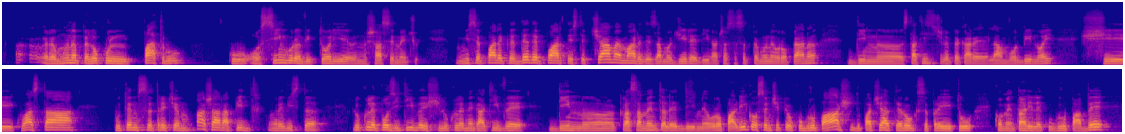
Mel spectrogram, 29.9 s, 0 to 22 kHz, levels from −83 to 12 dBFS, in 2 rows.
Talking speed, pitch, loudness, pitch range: 145 wpm, 135 Hz, -19 LUFS, 125-150 Hz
